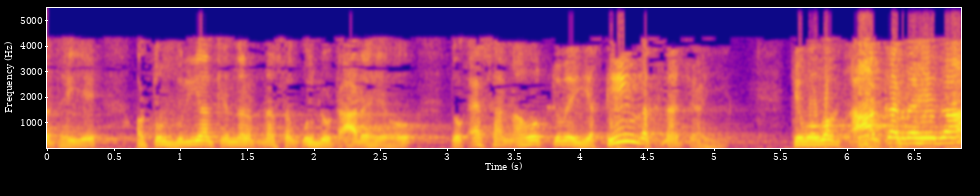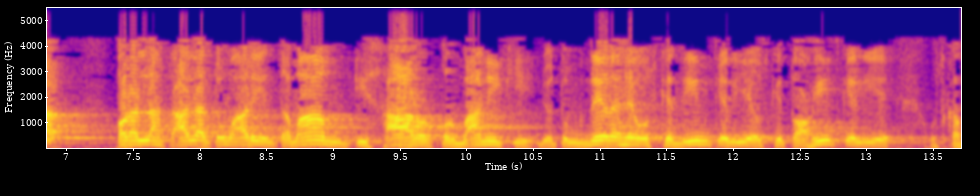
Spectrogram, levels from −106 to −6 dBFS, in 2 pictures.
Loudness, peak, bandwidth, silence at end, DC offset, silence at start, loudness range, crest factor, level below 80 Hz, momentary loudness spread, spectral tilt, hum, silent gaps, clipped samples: -11 LUFS; 0 dBFS; 5.4 kHz; 0 s; under 0.1%; 0 s; 6 LU; 10 dB; -42 dBFS; 13 LU; -9 dB/octave; none; none; 0.6%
